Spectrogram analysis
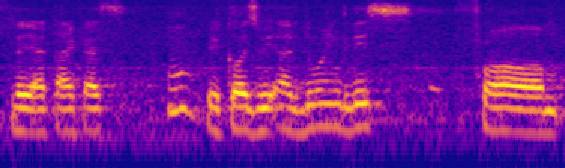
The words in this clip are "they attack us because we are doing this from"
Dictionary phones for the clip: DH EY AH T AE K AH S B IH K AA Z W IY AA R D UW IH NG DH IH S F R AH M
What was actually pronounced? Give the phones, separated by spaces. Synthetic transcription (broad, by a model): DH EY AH T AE K AH S B IH K AA Z W IY AA R D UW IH NG DH IH S F R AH M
